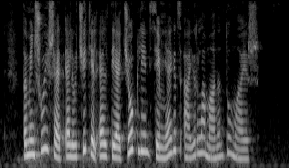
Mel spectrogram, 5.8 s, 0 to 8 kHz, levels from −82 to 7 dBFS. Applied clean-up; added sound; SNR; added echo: none; none; none; none.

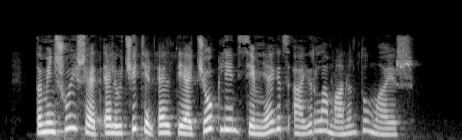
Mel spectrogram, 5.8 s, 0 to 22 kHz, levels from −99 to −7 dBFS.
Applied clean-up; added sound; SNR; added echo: neural mask model DeepFilterNet 3.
